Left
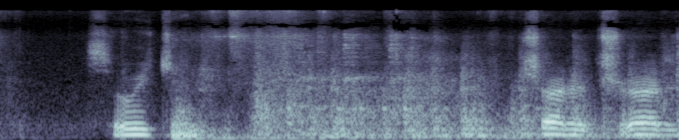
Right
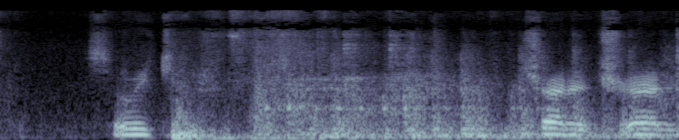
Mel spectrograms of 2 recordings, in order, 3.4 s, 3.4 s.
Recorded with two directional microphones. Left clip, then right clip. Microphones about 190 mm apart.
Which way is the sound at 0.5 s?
25° left (ahead or behind).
